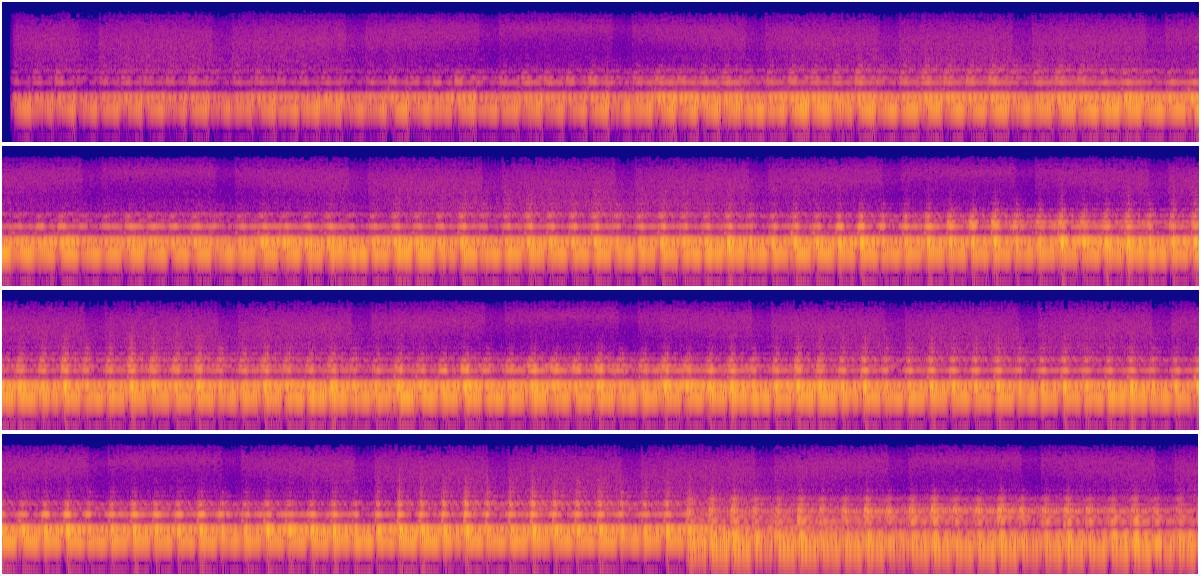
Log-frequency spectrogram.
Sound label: Synth Only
